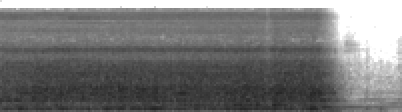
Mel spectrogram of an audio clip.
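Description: Immersion blender running in a metal can of whole peeled tomatoes, puréeing them into pizza sauce. A steady motor sound that cuts off about three seconds in.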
